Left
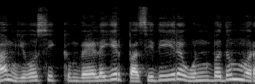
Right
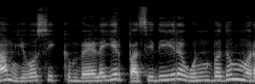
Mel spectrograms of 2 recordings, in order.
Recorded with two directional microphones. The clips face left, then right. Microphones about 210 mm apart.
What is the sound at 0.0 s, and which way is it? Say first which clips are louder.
Speech: left 4 dB; 30° left (ahead or behind).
